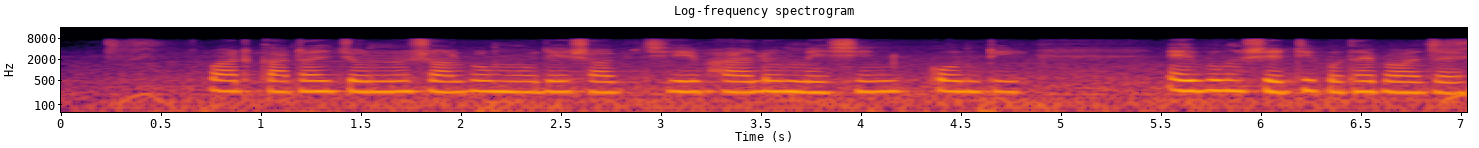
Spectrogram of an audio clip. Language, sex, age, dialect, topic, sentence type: Bengali, female, 18-24, Rajbangshi, agriculture, question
